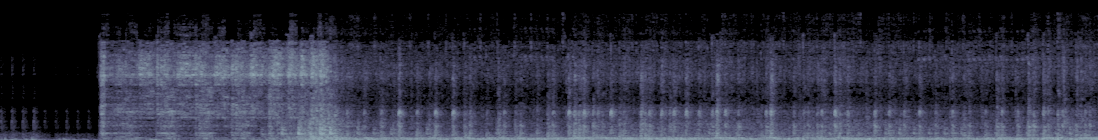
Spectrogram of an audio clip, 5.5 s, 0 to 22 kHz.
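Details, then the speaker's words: Onan 7500 Quiet Diesel generator on a 2002 Jayco Avatar diesel pusher, cold start after fuel filter change and about a minute of priming: short crank, catches at once and settles into a steady, even idle; normal cold start. "Let's do a cold start on a Onan Quiet Diesel 7500. Hopefully it don't blow up."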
